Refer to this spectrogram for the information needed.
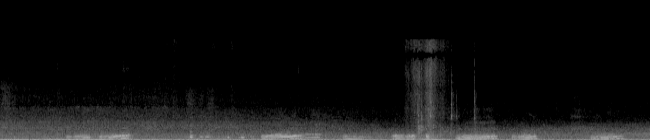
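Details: Contented hens from an urban flock settling at bedtime: a run of short rising clucks and quavering murmurs, repeated every second or so, over low background hum and a brief clatter.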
